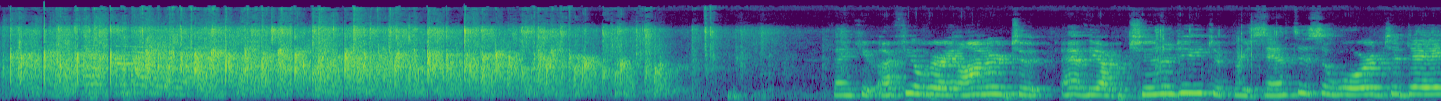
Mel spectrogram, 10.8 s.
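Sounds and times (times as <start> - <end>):
audience applause: 0.0 - 5.2
speech: 6.3 - 10.7.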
